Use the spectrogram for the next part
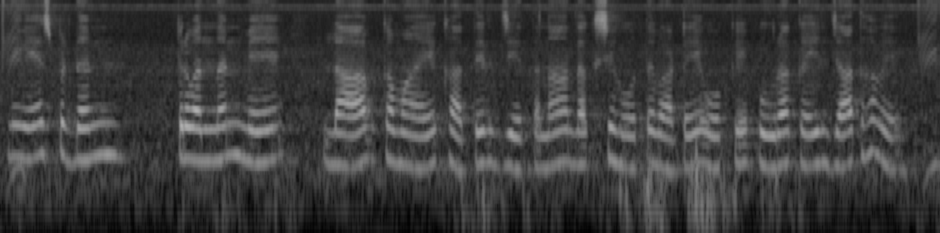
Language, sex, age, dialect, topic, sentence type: Bhojpuri, female, 60-100, Northern, banking, statement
